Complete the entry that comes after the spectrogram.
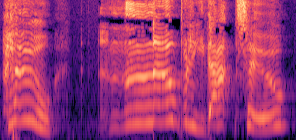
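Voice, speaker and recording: A woman's voice: extremely high pitch, expressive, unhurried, pushed and bright, dry recording, voice pushed up, full character voice. A woman voicing an incredulous, demanding boy in a storybook, with a stuttering delivery.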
